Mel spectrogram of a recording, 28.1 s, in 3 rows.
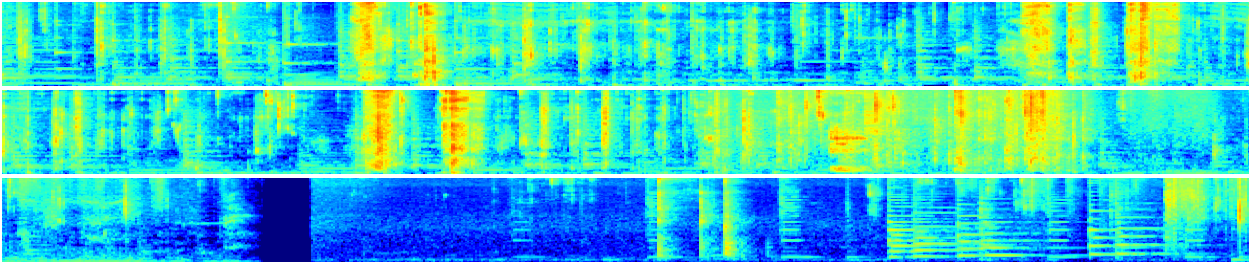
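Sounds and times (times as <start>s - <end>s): chewing and crunching food: 0.0s - 20.0s, 26.0s - 28.0s.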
